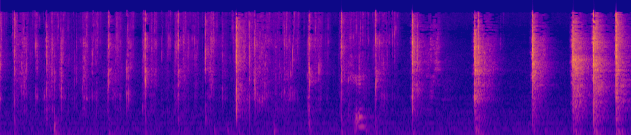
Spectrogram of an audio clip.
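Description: Metal fork mashing ripe bananas in a bowl, its tines clicking and scraping against the bowl in quick, rapid strokes, then slower and louder taps in the last couple of seconds.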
